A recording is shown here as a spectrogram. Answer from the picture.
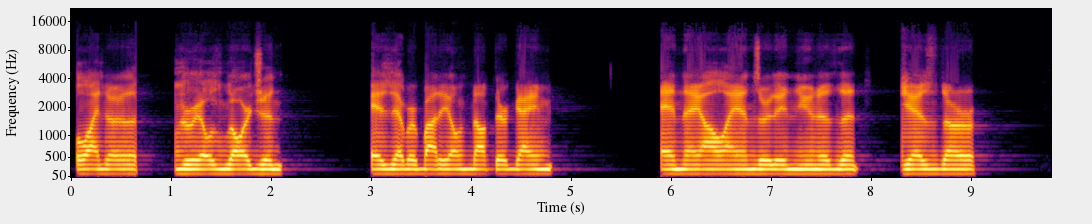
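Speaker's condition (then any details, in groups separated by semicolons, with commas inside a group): Laryngectomy, total laryngectomy with electrolarynx; voice box removed for laryngeal cancer from smoking cigarettes, electric wand held to throat; no current signs of cancer, speaks with handheld electric wand (electrolarynx) at throat; robotic electric wand voice, hard to understand at first, talking effortful, wand not hard to learn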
